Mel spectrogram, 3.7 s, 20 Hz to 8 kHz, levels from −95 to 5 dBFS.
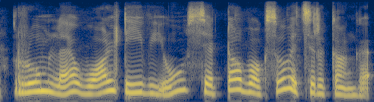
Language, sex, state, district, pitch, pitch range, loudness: Tamil, female, Tamil Nadu, Nilgiris, 215 Hz, 190-250 Hz, -12 LUFS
